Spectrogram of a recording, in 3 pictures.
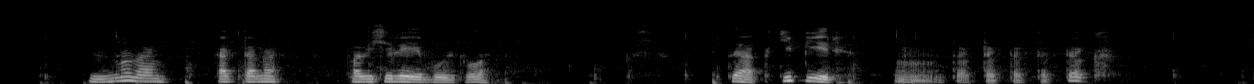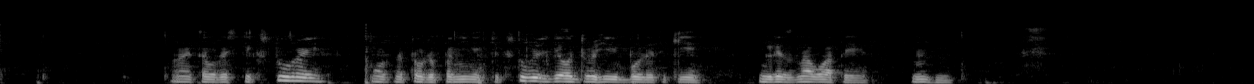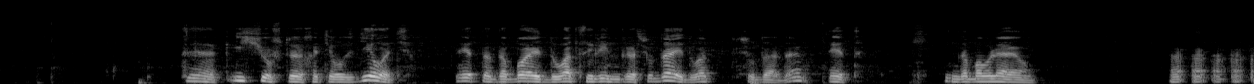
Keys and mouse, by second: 0.7 middle click, 2.1 shift+middle click, 2.2 shift+click, 6.2 middle click, 7.4-8.6 middle drag, 8.7 shift+middle click, 9.4-12.0 middle drag, 12.6 click, 13.2-14.4 middle drag, 14.8 middle click, 16.4 middle click, 17.6 shift+middle click, 19.1-22.4 middle drag, 25.6 click, 26.8 shift+middle click, 27.6 middle click, 33.3-37.6 drag.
